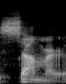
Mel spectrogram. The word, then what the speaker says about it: summer: usar Summer para verano Recuerda que la pronunciación era con a vale era con a summer Summer okay Y aparte de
